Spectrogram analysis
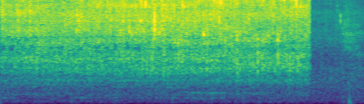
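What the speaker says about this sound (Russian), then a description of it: "Сейчас я добавляю водички и тушу." Champignon mushrooms stew in a pan with a splash of added water, giving a steady, close bubbling sizzle that cuts off abruptly near the end, leaving a faint quiet tail with one small knock.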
